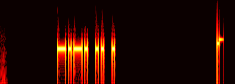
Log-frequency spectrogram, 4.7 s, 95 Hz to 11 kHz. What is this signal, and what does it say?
Morse code, heard as a keyed tone, about 22 wpm, 700 Hz. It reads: CIE
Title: USA Call Sign Postfixes - 3 Letters 22wpm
